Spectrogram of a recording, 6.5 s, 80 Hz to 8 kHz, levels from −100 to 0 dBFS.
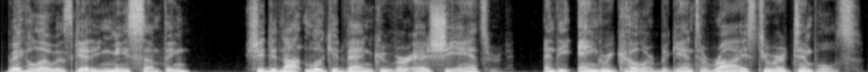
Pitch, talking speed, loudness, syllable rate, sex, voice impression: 130 Hz, 220 wpm, -18 LUFS, 6.3 syllables/s, male, very masculine, very middle-aged, very thick, very tensed, very powerful, very bright, soft, very clear, very fluent, slightly raspy, very cool, intellectual, slightly refreshing, sincere, very calm, mature, friendly, very reassuring, slightly elegant, very wild, sweet, very lively, kind, intense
